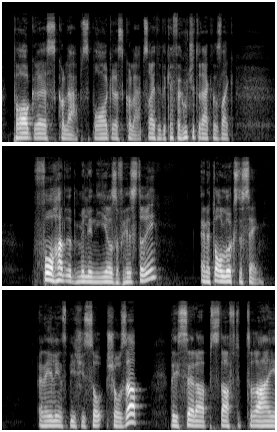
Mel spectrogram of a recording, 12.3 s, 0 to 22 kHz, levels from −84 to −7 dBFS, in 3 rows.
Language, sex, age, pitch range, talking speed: English, male, 30-49, 120-145 Hz, 165 wpm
